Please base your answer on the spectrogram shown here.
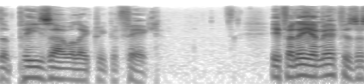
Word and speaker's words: piezoelectric: you may the crystal microphone relies on the piezo electric effect pronounced piezoelectric piezoelectric comes from the greek piezo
